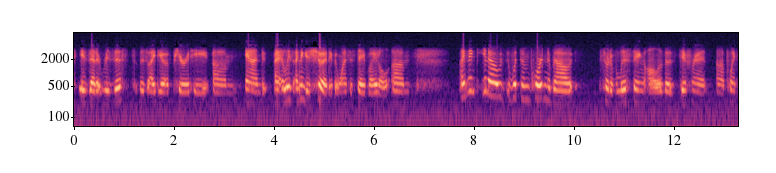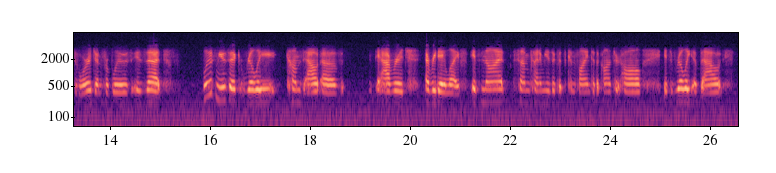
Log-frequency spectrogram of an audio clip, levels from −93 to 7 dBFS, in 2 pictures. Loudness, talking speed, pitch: -17 LUFS, 155 wpm, 215 Hz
